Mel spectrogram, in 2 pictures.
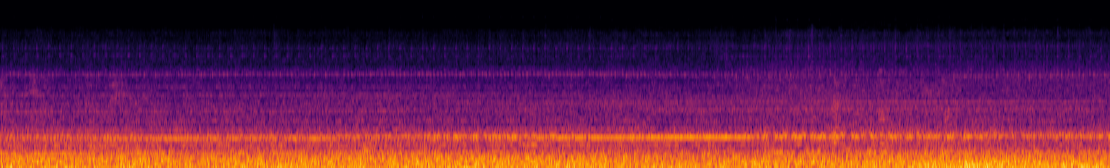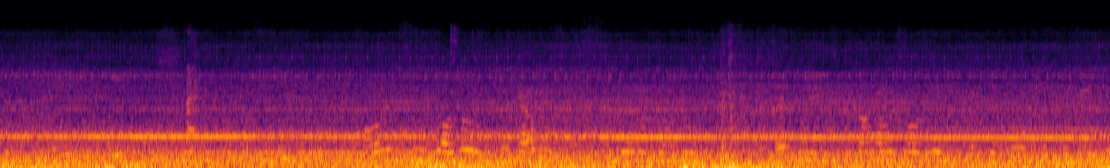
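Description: A bus engine idles steadily nearby.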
